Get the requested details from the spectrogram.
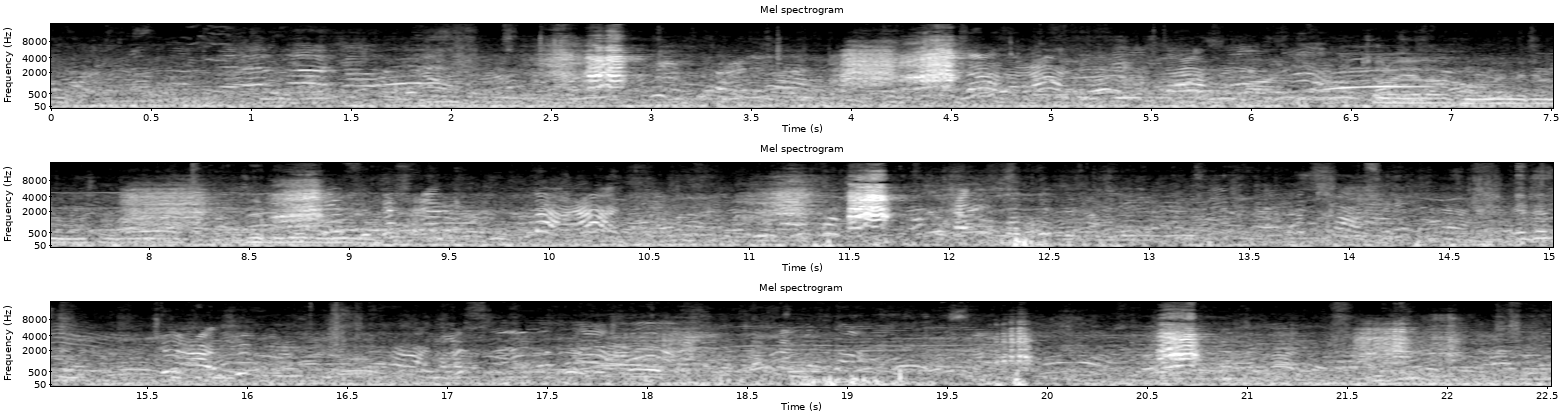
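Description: A crowd of children and adults chatters nearby.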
